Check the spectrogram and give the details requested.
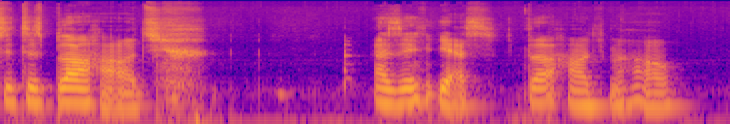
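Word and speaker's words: Blåhaj: you pronounce it as Blahaj. As in, yes, Blahaj Mahal. I've tried to start pronouncing what I think is the correct Swedish pronunciation, which is blowhigh, but I could be completely wrong on that.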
